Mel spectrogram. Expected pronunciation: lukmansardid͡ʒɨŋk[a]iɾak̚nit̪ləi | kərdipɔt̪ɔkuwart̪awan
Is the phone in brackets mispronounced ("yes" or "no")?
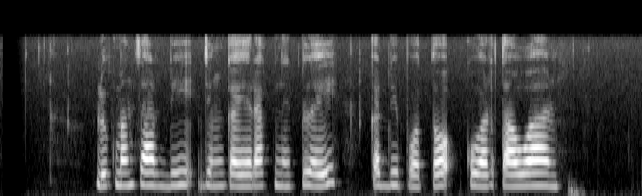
no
